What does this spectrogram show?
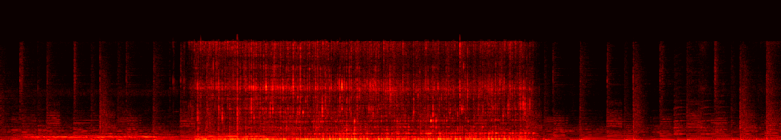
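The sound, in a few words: filling a bottle with water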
